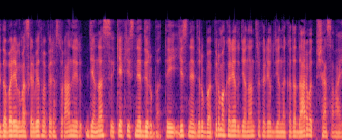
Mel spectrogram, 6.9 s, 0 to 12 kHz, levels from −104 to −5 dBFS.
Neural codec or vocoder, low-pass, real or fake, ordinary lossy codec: none; 7.2 kHz; real; AAC, 64 kbps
